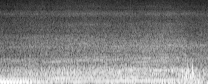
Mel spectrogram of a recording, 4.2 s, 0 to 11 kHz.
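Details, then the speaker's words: 2007 Mini Cooper S R56 driving after fuel rail pressure sensor replacement fixed rough idle: steady engine note climbing smoothly with road speed, no misses or knocks; sounds good, though oil pressure still slightly low. "As you can see, it's driving here. That sounds pretty good to me."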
